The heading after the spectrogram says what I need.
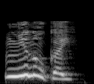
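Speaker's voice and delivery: high, loud granny rebuke; snappish granny. A narrator's reading. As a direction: snap back as a bossy grandmother. Granny snaps at the troll woman.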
